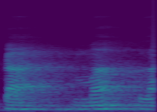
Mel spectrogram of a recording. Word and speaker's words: กมล: อ่าน ยัง ไง บ้าง ใคร อ่าน กมล บ้าง กมล เนี่ย เป็น ภาษา ไทย แต่ ถ้า เป็น ภาษา บาลี จะ ออก เสียง ยัง ไง เป็น สระ กะ มะละ เห็น มั้ย กะ มะ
